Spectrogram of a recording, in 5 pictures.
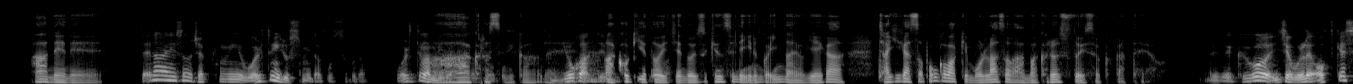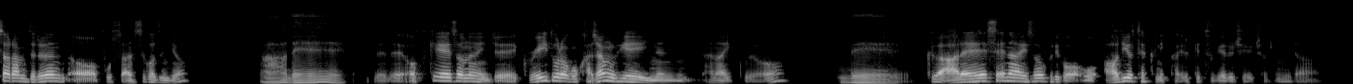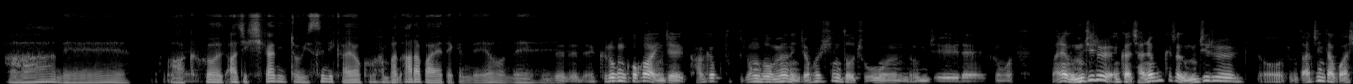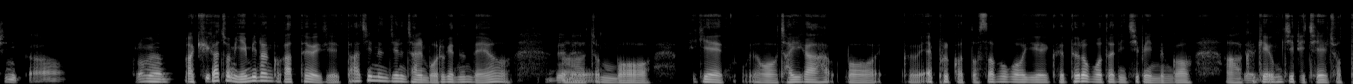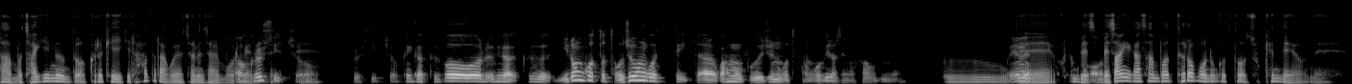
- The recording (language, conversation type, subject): Korean, advice, 예산이 제한된 상황에서 어떻게 하면 가장 좋은 선택을 할 수 있나요?
- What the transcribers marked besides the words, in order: other background noise; put-on voice: "오디오 테크니컬"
